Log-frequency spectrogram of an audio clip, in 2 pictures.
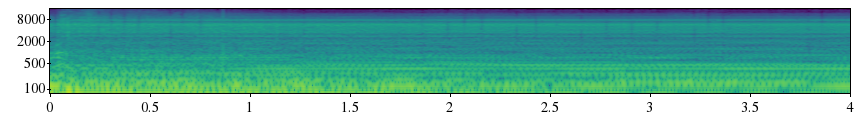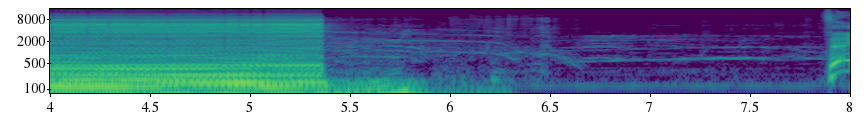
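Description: Final chord of a metalcore song: distorted electric guitars and bass left ringing for about five seconds, the low end pulsing evenly, then cut off suddenly, leaving near silence.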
